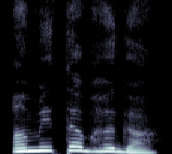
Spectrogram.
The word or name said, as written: ಅಮಿತಭಗ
